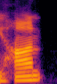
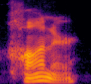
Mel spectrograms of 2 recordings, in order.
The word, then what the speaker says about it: honor: of sight and tonight we haunt oh honor silent h come on and tonight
